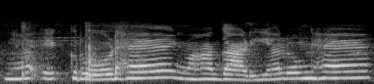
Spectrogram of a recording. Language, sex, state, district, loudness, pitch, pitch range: Hindi, female, Chhattisgarh, Raipur, -15 LUFS, 265 Hz, 245-290 Hz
